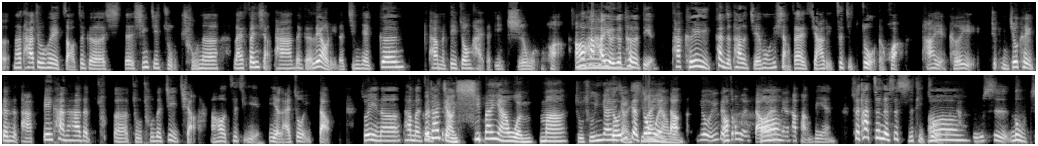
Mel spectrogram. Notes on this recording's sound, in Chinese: 姐姐們兩地開錄。首度使用ZOOM軟體嘗試遠距錄音，音質不比專業錄音室，請多擔待嘿。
